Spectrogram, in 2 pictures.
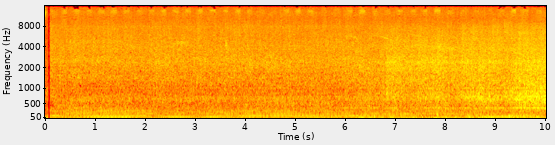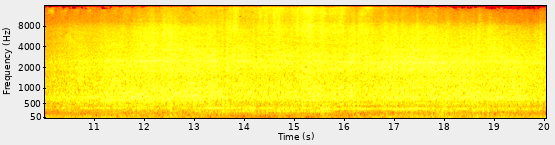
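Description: Shinano Railway 115-series electric train running along the track toward the listener. It is a low rumble at first, swelling from about a third of the way in to loud wheel-on-rail running noise, with a faint steady hum under it, for the second half.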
